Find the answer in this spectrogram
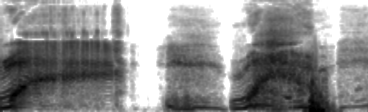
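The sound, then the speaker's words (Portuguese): A person imitates a lion's angry roar in three loud, growling bursts, the first long and sustained, followed by two shorter, rougher roars after a brief pause, with no other talk. “eu, eu, ouvi, eu não ouvia nada do, do quarto, eu ouvi um leão assim.”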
